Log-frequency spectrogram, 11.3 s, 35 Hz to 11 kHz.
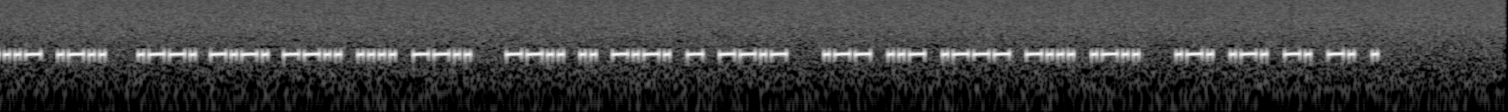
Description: Morse code, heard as a keyed tone, hand-sent with a paddle, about 30 wpm, 690 Hz. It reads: … PCZHZ ZICTQ WUJBL RRNNE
